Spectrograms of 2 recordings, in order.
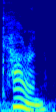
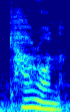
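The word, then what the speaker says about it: Charon: it's just as you described it only your pronunciation is a little off the name you heard wasn't Karen it was c h a r o n as in karon the fairy of the Dead Kon who in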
